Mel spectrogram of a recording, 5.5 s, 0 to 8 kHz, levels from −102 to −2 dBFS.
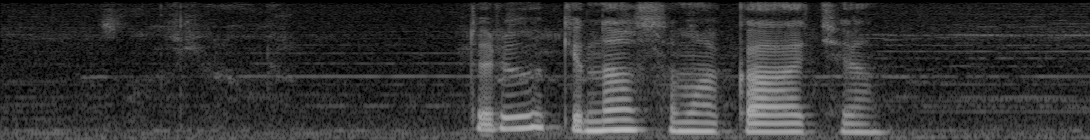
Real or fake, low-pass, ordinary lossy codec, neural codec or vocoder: real; none; none; none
